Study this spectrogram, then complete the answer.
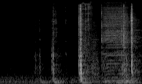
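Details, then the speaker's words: Mercedes EIS ignition module and steering lock module tested on the bench: quick click as key seats, then short whirring motor buzz ending in a sharp snap; steering lock unlocks normally, confirming key is programmed to the system. "all right there we go you hear it that's the sound right there guys that's the sound so that way you know that this key is programmed to this eis module and see that steering lock module is programmed and it's working perfectly fine guys"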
